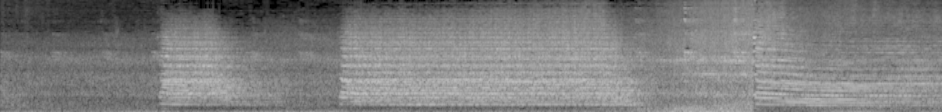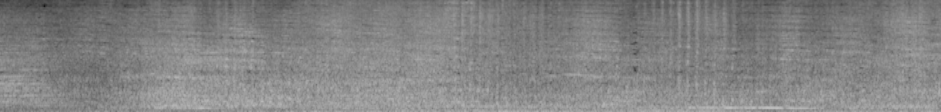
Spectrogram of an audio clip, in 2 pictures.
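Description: Norfolk Southern diesel locomotive sounding its air horn in long blasts as it approaches. The last blast drops in pitch as the locomotive passes, and then comes the steady rumble and wheel clatter of a double-stack intermodal container train rolling by.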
